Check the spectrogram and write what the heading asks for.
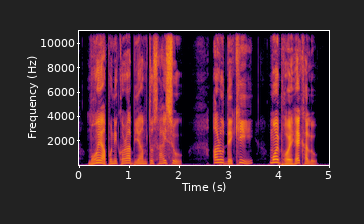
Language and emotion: Assamese, fearful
